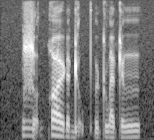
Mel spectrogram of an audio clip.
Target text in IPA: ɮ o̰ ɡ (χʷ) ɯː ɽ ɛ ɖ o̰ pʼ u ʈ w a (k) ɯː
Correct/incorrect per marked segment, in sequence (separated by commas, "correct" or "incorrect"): incorrect, incorrect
